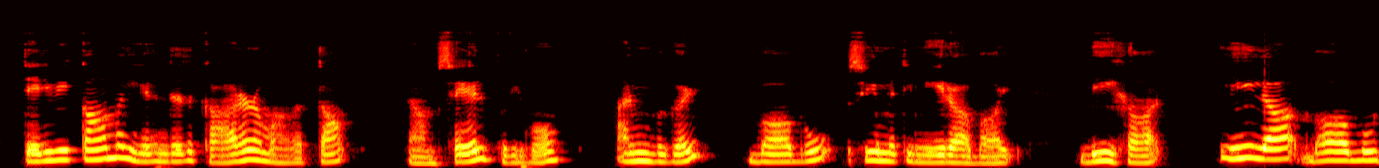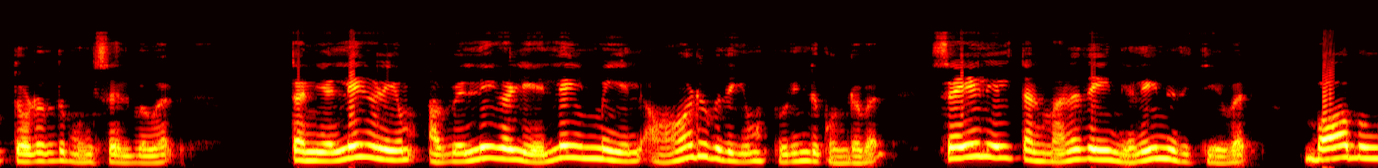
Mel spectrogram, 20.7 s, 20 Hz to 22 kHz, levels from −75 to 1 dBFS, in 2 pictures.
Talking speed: 70 wpm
